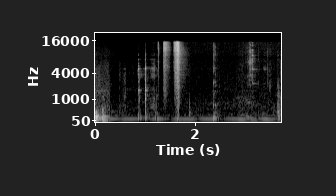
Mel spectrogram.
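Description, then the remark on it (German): A bottle of freshly brewed beer is opened to taste the finished product: a few sharp metallic clicks and clinks, then a short hissing pop, followed by scattered glassy taps over a low, steady background hum. “Möchtest du aufmachen?”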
